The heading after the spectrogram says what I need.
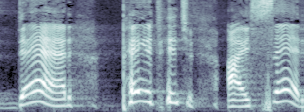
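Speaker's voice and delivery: loud and high, demanding; a child yelling to be heard; insistent kid shout. Retold or imitated. Young son yelling at his dad for full attention.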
